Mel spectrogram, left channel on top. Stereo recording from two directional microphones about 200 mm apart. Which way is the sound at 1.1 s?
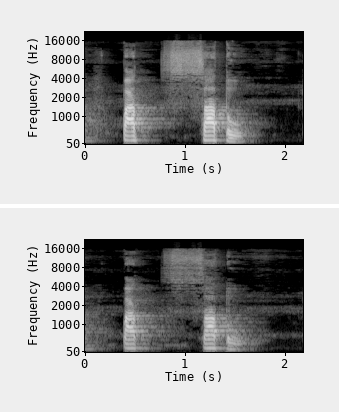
35° left (ahead or behind).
